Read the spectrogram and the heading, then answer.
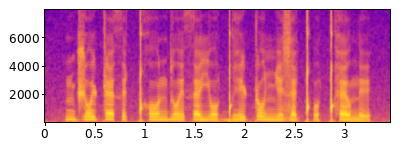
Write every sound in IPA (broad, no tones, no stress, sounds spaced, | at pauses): n d͡ʒ o j ʈ ɛ θ ɪ ǃʰ o n d o ɪ̯ θ ɛ j o ɡ͡ǃ e j ʈ o ɲ e z ɛ ǃʼ o ǃʰ ɛ ʊ̯ n̪ e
